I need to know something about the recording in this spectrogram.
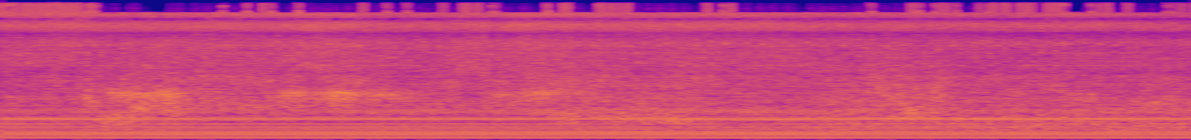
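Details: Harbor Freight Predator pressure washer, bought as junk, whose unloader had been misassembled, possibly damaging its seat: steady small-engine drone that keeps bogging and recovering with the trigger squeezed; unloader cycling, needs adjusting down at the bolt.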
